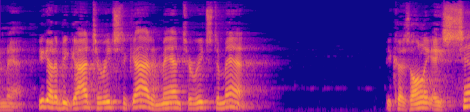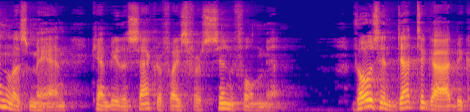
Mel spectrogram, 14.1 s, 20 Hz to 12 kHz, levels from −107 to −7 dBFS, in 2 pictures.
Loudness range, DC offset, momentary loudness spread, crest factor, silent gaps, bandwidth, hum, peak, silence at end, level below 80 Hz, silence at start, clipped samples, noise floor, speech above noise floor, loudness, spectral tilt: 6 LU; under 0.1%; 14 LU; 24 dB; none; 12 kHz; none; -8 dBFS; 0 s; -78 dBFS; 0 s; under 0.1%; -85 dBFS; 55 dB; -30 LUFS; -4 dB/octave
